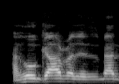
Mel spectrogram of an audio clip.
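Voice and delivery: ordinary talk, nothing marked

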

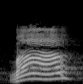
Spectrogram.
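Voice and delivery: high, drawn-out "Ma"; teen daughter calling to her mother, acted; calling for Mom.

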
